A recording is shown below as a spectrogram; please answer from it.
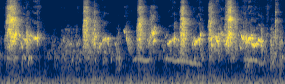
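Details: Budgie chatter with harsh broadband chirps interleaved with a few soft, low whistled glides, delivered in short irregular bursts.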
